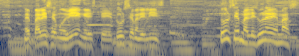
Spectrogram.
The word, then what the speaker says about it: Marilyz: Dulce Marilis, pero Dulce Marilis así como se escribe.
